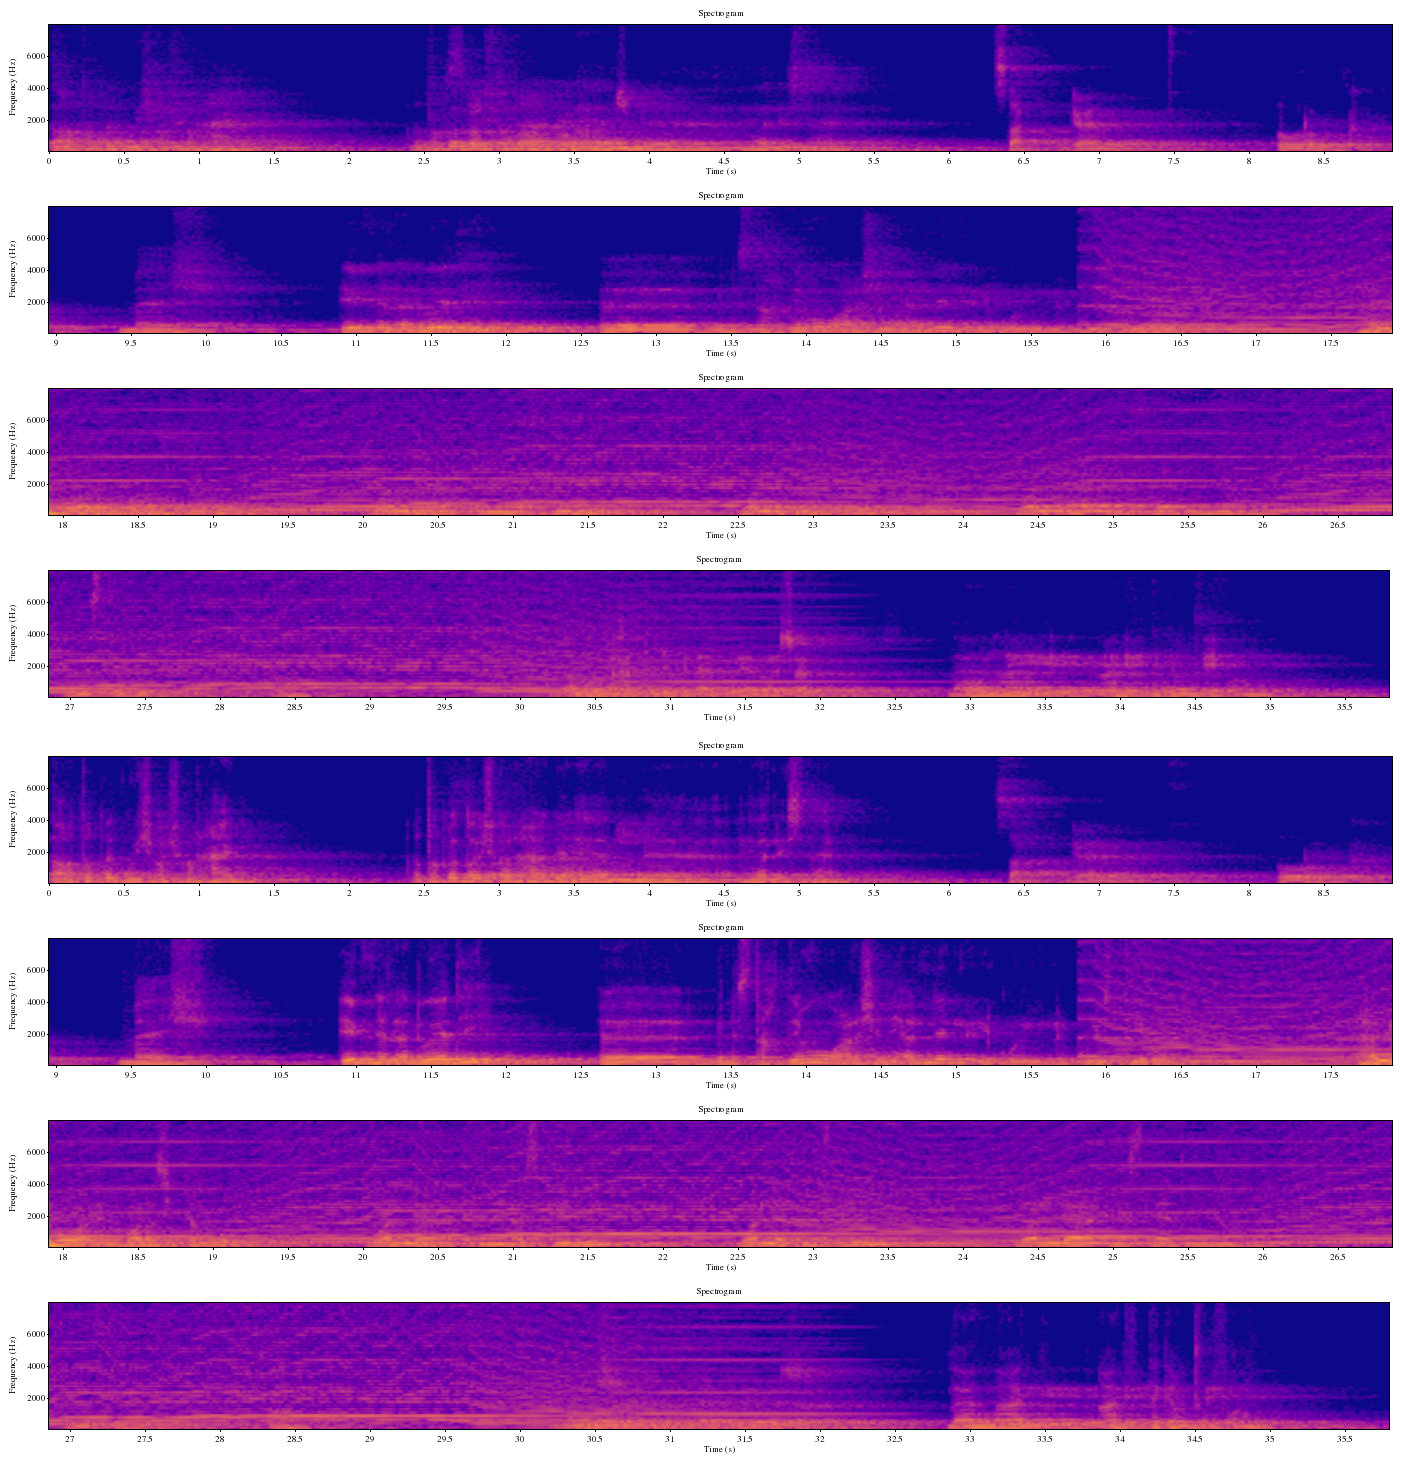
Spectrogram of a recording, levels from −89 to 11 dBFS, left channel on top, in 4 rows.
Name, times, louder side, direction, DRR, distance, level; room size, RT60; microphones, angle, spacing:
voice 1, 0.0-1.3 2.5-5.3 9.4-10.0 10.9-11.8 12.6-16.5 17.6-19.2 20.0-21.7 22.5-23.5 24.3-25.9 28.3-28.5 30.2-30.5 32.8-33.4 33.8-34.9, right 2 dB, 75° right, 6 dB, 0.4 m, -28 dB
voice 2, 2.4-3.6 6.4-6.5 6.8-7.2 8.2-8.5 26.9-27.7 30.3-32.0 32.9-34.2 34.5-34.7, left 1 dB, 50° left, 3 dB, 0.5 m, -33 dB
sound 1, 15.8-32.2, right 1 dB, 25° right, 0.8 m, -37 dB
5.5 x 5.1 x 4.7 m, 2.9 s
head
